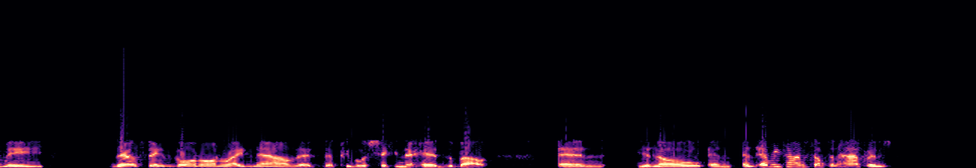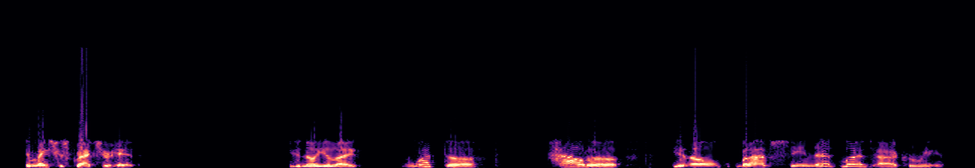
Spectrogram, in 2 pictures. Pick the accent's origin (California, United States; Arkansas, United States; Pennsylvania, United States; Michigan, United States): Pennsylvania, United States; Philadelphia; but I'm from Philly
